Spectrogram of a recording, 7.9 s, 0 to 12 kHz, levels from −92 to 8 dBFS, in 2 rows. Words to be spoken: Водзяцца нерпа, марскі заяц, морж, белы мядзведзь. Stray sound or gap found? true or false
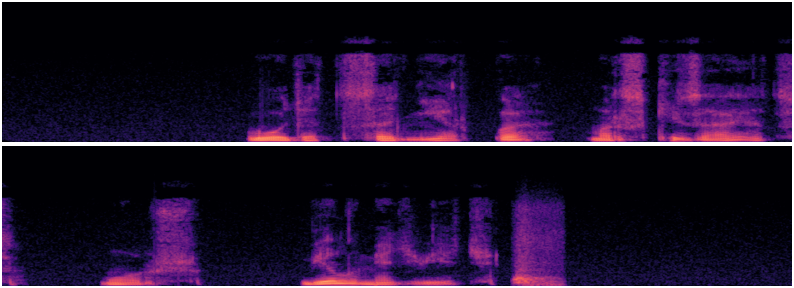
true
